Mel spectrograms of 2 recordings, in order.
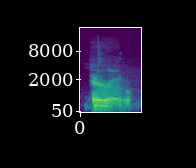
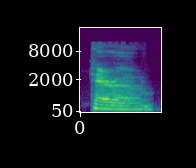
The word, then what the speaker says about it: tarot: Tarot. Tarot.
